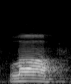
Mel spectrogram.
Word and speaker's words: laugh: And sometimes G is pronounced as F where it is with H, like laugh, G-H, L-A-U-G-H, laugh, and draft, D-R-A-U-G-H-T.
